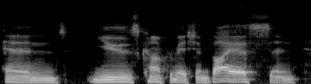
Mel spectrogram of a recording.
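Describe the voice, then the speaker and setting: Man, deep relaxed voice, interview guest, casual explanatory talk, informal, dry close recording. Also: slow, no room sound.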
